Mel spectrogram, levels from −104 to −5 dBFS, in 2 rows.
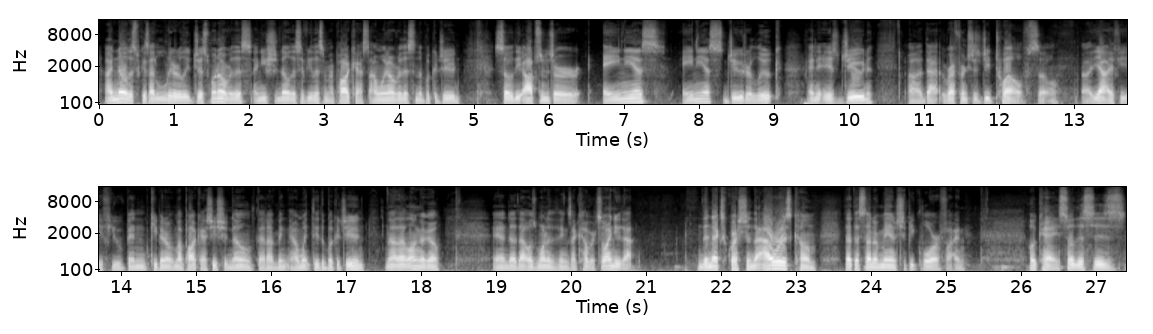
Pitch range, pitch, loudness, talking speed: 95-110 Hz, 100 Hz, -18 LUFS, 245 wpm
